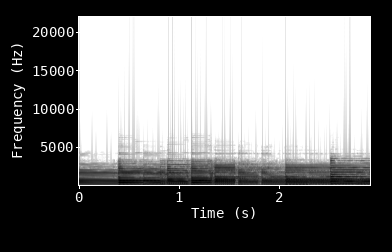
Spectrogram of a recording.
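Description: A guitar riff played on a 6-string electric guitar, a steady run of rhythmic chord strums with bright sustained harmonics and a clean, even tone, played alone with no voices.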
